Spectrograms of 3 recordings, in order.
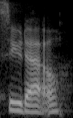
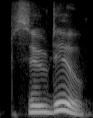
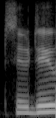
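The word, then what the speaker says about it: sudo: Robert cogs hall says it's meant for super user do you should say sue do so in this case axon ruled sue do sue do is the proper pronunciation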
